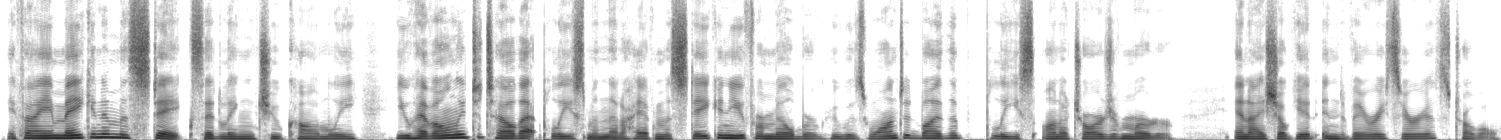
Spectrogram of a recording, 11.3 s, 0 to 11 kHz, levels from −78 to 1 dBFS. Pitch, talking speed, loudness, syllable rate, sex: 160 Hz, 230 wpm, -20 LUFS, 6.1 syllables/s, female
